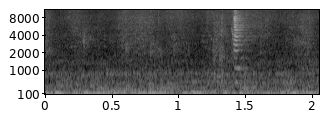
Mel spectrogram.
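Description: Faint squishing and rubbing of rubber-gloved hands working wet, dye-soaked hair, with one short sharp sound about one and a half seconds in, over a low steady hum.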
